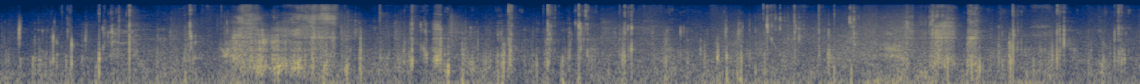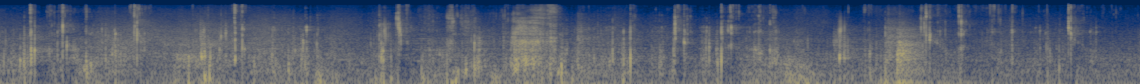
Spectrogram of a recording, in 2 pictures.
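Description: Close-miked eating: biting into and chewing a soft, cheese-sauce-soaked layered sandwich, with a steady run of wet, crackling mouth clicks and a few louder bites.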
